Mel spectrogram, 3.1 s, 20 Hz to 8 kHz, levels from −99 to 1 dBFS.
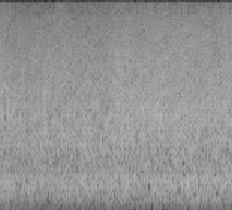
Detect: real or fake fake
